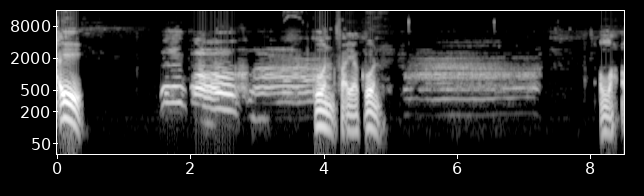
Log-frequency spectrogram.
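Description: A man speaks with animation nearby.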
